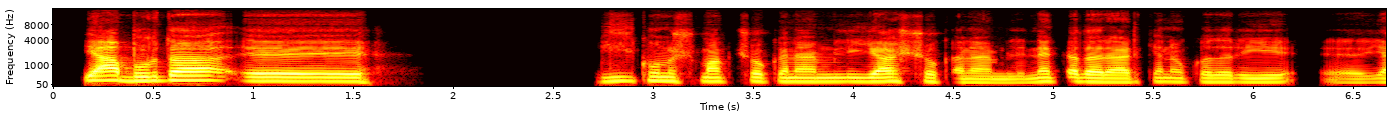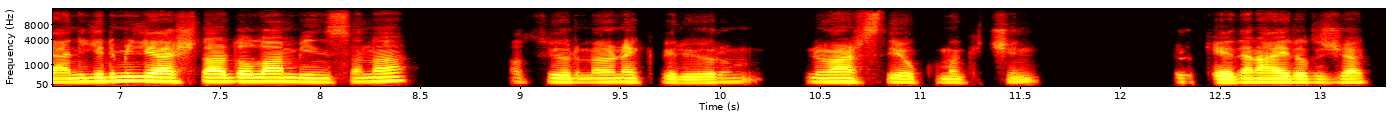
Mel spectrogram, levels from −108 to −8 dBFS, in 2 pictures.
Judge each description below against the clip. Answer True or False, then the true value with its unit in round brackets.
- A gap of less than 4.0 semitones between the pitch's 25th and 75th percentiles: True (3.0 semitones)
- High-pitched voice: False (140 Hz)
